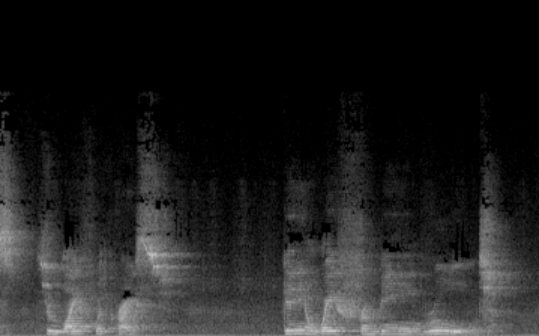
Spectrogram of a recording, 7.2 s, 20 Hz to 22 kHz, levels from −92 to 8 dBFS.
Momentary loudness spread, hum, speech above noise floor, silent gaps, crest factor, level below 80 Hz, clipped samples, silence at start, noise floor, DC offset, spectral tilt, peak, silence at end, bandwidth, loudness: 15 LU; none; 24 dB; none; 16 dB; -52 dBFS; under 0.1%; 0 s; -47 dBFS; under 0.1%; -3.5 dB/octave; -8 dBFS; 0 s; 12.5 kHz; -24 LUFS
